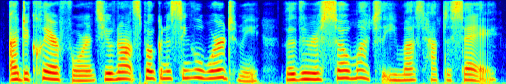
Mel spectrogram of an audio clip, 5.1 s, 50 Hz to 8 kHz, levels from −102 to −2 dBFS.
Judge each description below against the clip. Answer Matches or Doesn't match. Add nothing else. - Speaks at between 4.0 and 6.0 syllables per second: Doesn't match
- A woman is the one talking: Matches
